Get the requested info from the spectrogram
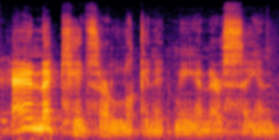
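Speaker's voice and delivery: ordinary talk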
